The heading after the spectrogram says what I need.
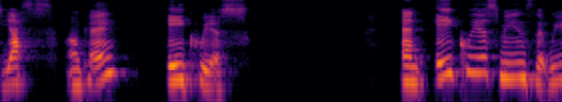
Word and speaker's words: aqueous: And it is pronounced, do you guys remember how? Aqueous, yes, okay? Aqueous.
